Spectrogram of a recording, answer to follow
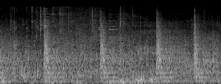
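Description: Climbers' footsteps crunching in snow, one step a little more than every half second, over a steady rushing noise.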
